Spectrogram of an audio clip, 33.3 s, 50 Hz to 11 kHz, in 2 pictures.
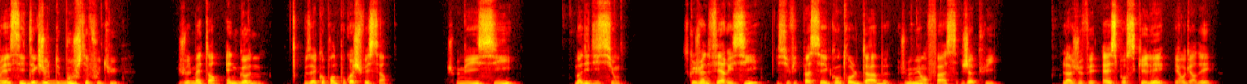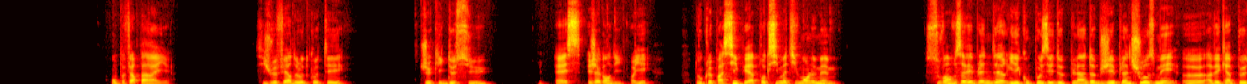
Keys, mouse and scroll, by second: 1.4-3.2 drag, 5.3-7.2 drag, 7.6 Tab, 8.2-10.1 right drag, 11.0 ctrl+Tab, 12.6-14.5 right drag, 14.1 s, 15.5 s, 18.0-19.7 drag, 18.5-19.6 middle drag, 19.7-22.9 middle drag, 22.2-23.8 right drag, 23.6 s, 24.9-26.6 drag, 25.3-28.5 middle drag, 28.5 Tab.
